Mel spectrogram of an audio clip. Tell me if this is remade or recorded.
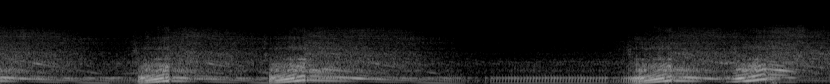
recorded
